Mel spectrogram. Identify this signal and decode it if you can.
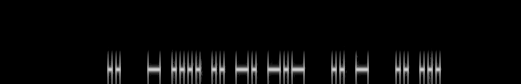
Morse code, heard as a keyed tone, about 30 wpm, 700 Hz. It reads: I THINK IT IS
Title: Sets of 4 Words 30wpm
